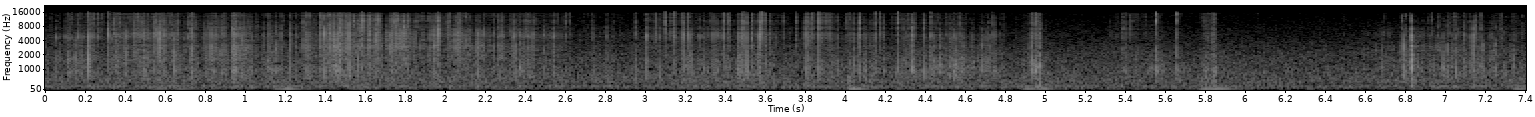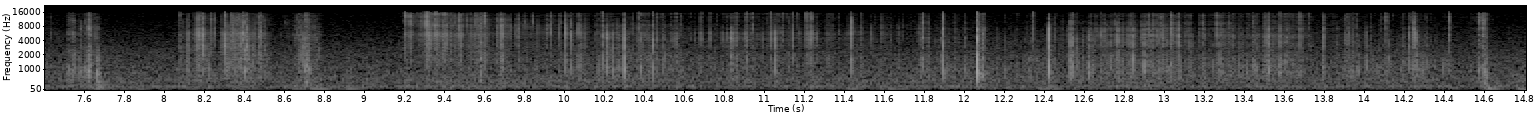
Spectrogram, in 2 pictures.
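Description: Fingertips press, poke and squish a soft, airy purple and light-blue slime made with shaving foam in a small clear glass bowl held in one hand. Quiet, bright crackling and fizzy bubble-popping continue throughout, with a brief lull near the middle and one sharper pop toward the end. The bowl itself is not struck.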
